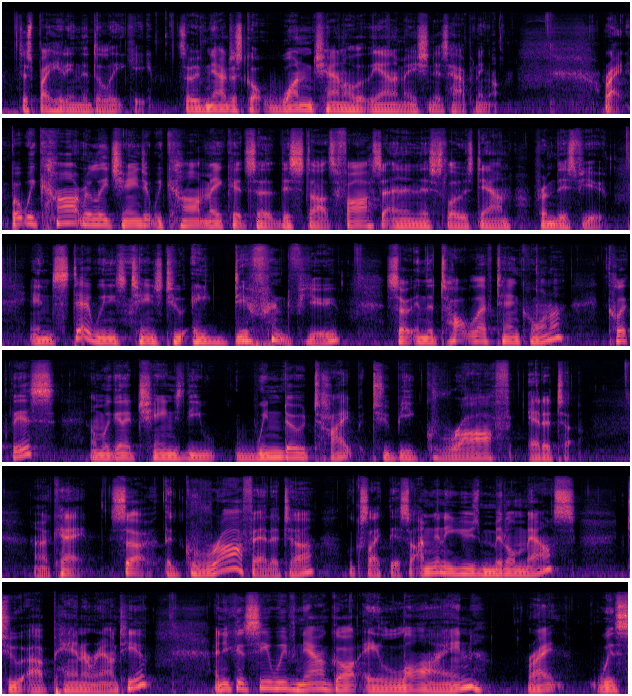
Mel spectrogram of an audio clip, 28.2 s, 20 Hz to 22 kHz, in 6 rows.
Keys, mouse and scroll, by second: 1.1 click, 3.4 click, 13.4 click, 18.3 click, 20.8 middle click, 28.1 click.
